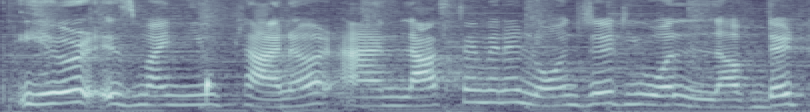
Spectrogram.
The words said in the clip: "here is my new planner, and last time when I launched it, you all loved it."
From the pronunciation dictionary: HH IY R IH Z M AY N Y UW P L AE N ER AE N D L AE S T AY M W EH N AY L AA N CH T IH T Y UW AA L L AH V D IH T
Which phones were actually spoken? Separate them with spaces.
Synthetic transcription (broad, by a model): HH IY R IH Z M AY N Y UW P L AE N ER AE N D L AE S T AY M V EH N AY L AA N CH IH T Y UW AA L L AH V D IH T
